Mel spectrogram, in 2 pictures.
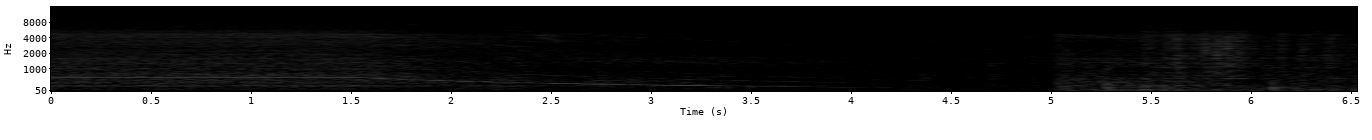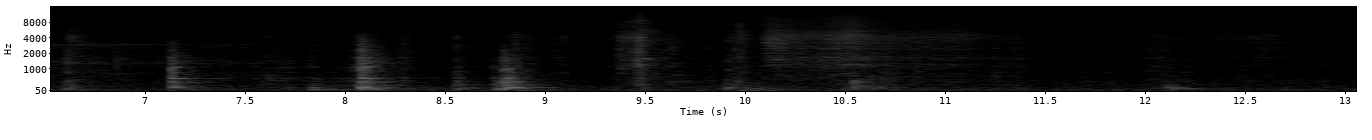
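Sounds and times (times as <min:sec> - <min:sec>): wood sliding rub: 0:09.9 - 0:13.0.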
